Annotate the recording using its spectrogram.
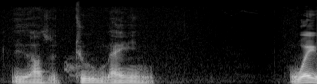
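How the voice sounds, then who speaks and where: A man speaks in a French accent. His pace is very slow. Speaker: chemistry professor emeritus. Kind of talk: interview answer. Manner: humorous, humble.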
